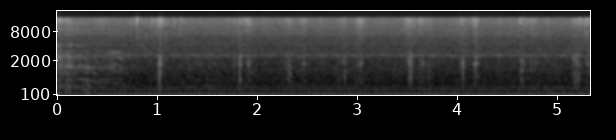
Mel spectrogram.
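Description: Cards are shuffled softly in a woman's hands.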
